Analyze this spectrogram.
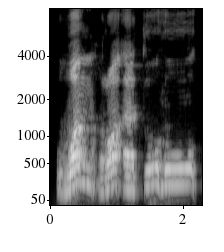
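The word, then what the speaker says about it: وامرأته: Wamra'atuhu, wamra'atuhu. In box number 12, after the first letter fa, there's an alif, and that alif is not read.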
